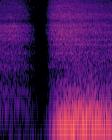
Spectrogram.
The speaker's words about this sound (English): Breathing through your nose, great idea. Sometimes it's good to relax and let your parasympathetic nervous system kick in. I look to do that when applicable. So breathing through your nose, highly recommended.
